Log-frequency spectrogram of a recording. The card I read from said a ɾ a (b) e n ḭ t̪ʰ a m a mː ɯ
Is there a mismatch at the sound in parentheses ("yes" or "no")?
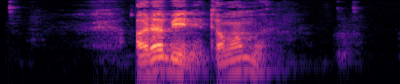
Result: no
